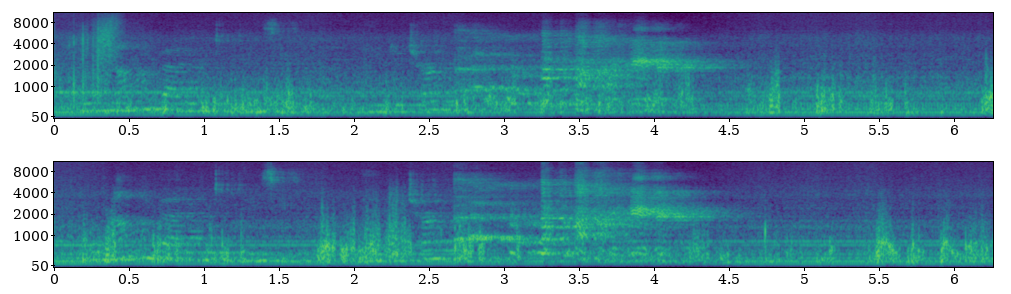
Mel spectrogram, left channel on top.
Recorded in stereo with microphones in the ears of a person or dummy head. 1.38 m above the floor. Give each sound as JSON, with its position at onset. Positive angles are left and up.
{"t": 0.2, "sound": "a woman speaking", "side_deg": -90, "distance_m": 8.5}
{"t": 2.7, "sound": "laughter", "side_deg": -70, "distance_m": 6.0}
